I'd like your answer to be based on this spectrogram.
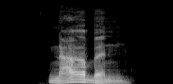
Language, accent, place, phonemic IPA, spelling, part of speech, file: German, Germany, Berlin, /ˈnarbən/, Narben, noun, De-Narben.ogg
- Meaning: plural of Narbe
